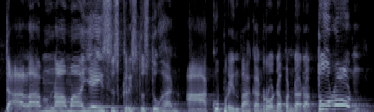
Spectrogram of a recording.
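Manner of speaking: slow, high-pitched commanding shout; shouted prayer. Retold or imitated. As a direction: re-enact a pilot's drawn-out prayer command. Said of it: "Saya teriak tuh". (teriakan doa yang memerintah)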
